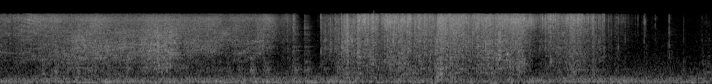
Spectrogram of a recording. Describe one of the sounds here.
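Plastic film crinkles and rustles as it is handled.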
